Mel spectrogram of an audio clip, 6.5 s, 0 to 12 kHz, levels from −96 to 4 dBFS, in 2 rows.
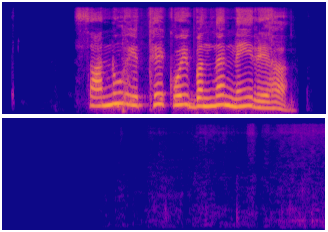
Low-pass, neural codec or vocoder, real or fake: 9.9 kHz; vocoder, 22.05 kHz, 80 mel bands, WaveNeXt; fake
